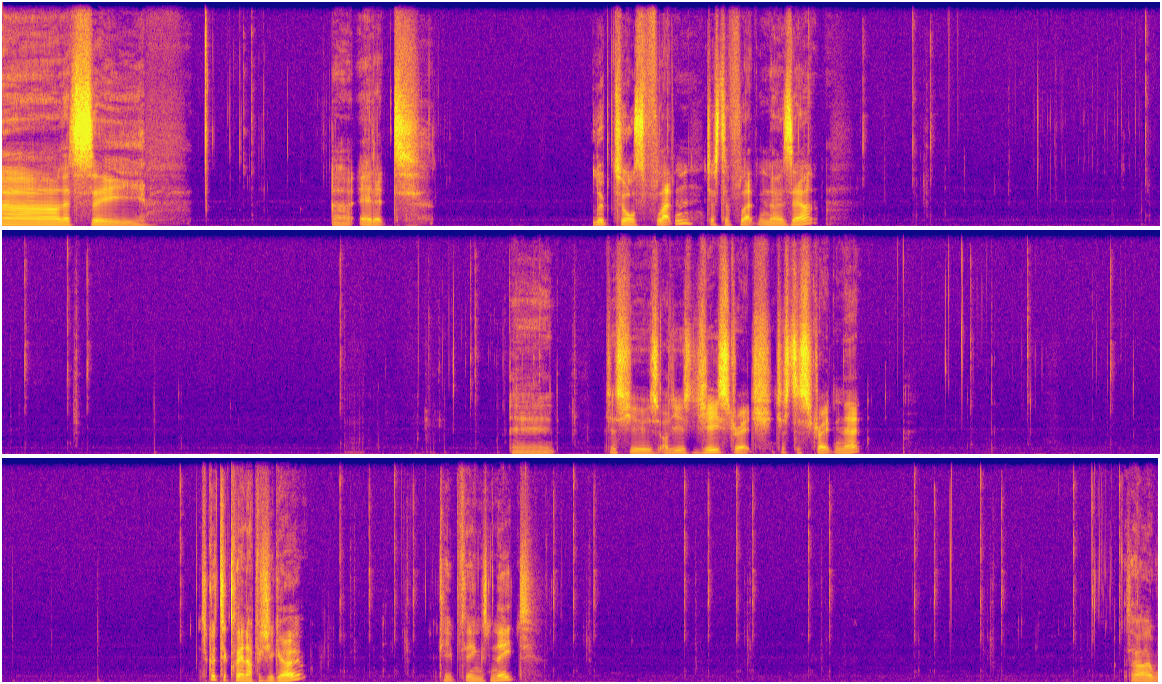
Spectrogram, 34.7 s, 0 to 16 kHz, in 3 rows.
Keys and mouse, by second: 2.2 click, 3.4 click, 6.4 click, 7.2 middle click, 9.2-11.3 middle drag, 12.3-14.8 middle drag, 15.7 2, 16.1 click, 18.6 click, 21.2-21.7 drag, 22.5-24.8 middle drag, 25.1-26.4 middle drag, 27.2-28.2 middle drag, 29.0 middle click, 30.6 middle click, 33.0 middle click, 34.4 middle click.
